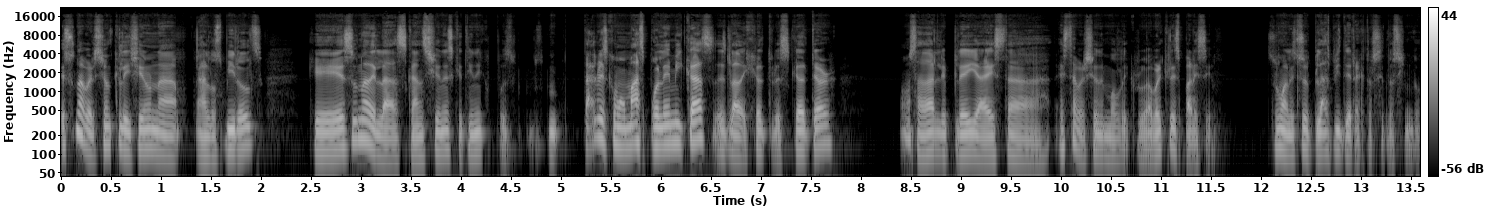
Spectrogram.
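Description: Medium in pitch, a man's voice carries a dark, mellow tone and lively intonation at a fairly quick pace. The sound is dry and close, with no echo. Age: 30s. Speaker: radio host. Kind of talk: radio show.

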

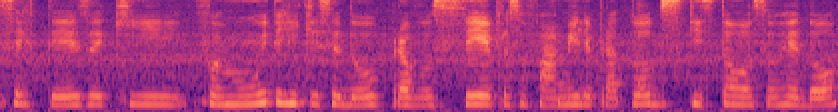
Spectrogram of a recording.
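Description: A woman speaks at a moderate pace with a fairly high pitch. Her intonation stays flat and monotone. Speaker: student podcast co-host. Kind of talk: interview.

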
